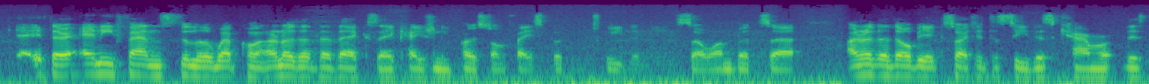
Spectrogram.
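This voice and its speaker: This man, a comedy writer and audio drama creator, is being interviewed about his own creative work, chatting casually and wryly and drifting into asides. His voice is lowish with a fairly bright tone, and the audio is poor. He came from abroad, immigrating in 2007.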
